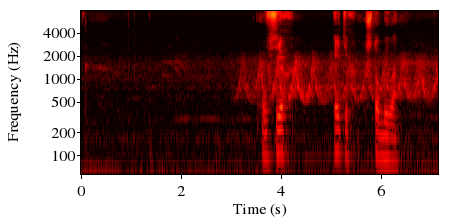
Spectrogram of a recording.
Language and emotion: Russian, neutral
